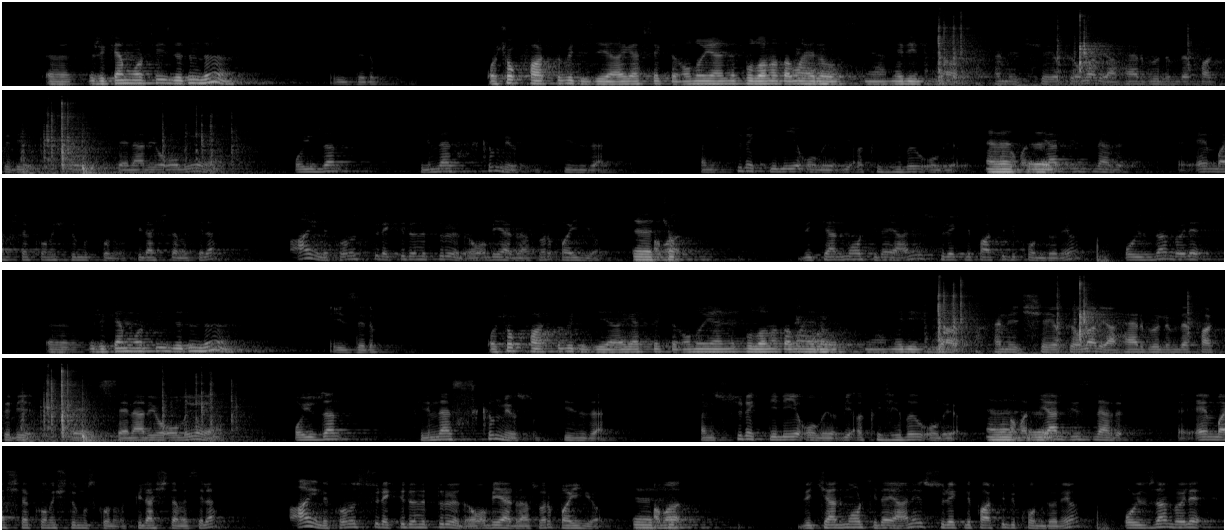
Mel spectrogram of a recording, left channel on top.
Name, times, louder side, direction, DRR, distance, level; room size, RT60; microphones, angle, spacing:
voice 1, 0.4-2.3 4.9-9.2 22.1-22.7 30.8-31.0, left 4 dB, 50° left, 7 dB, 0.5 m, -34 dB
voice 2, 3.3-3.8 9.2-12.6 12.9-14.4 15.2-15.7 16.4-17.5 17.9-18.3 19.2-21.8 22.3-23.5 24.0-26.6 27.3-30.5 31.0-31.3 32.4-35.3 35.7-36.5, right 5 dB, 85° right, 16 dB, 0.5 m, -43 dB
sound 1, 7.9-14.8, right 2 dB, 20° right, 0.7 m, -44 dB
15.0 x 13.5 x 6.1 m, 1.4 s
head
